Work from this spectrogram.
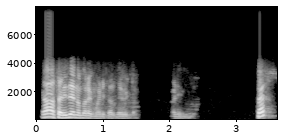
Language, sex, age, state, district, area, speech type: Kannada, male, 45-60, Karnataka, Kolar, rural, conversation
